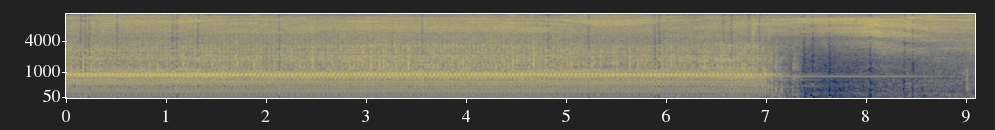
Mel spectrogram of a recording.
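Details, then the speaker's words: Used factory air compressor after repair of a bad rod knock with spare parts: strong, even chugging at about four beats a second over a steady hum, with no smoke and no more oil pushing out the breather; it runs normally. "I think it likes that much better. Not even smoking. Not pushing oil out the breather anymore neither."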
